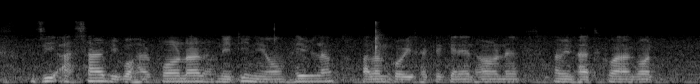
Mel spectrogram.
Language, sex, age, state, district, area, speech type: Assamese, male, 18-30, Assam, Kamrup Metropolitan, urban, spontaneous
